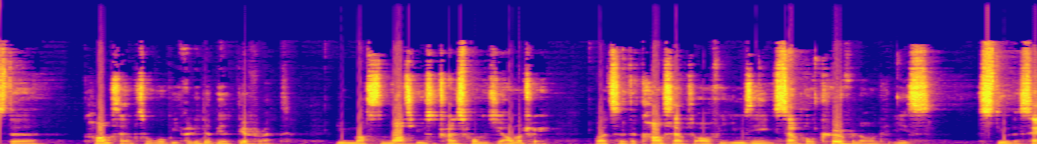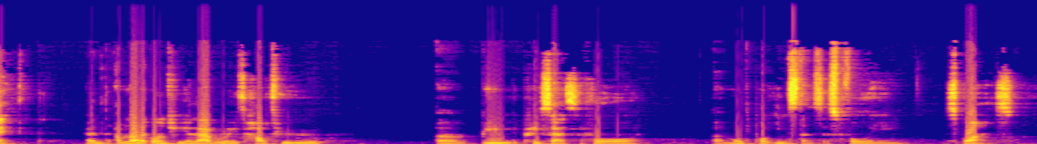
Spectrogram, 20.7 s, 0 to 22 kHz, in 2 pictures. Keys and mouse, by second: 3.3 click, 5.8 click, 6.6-9.1 typing, 8.1 click, 10.3 d, 10.6 click, 11.3 d, 11.4 d, 12.1 d.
